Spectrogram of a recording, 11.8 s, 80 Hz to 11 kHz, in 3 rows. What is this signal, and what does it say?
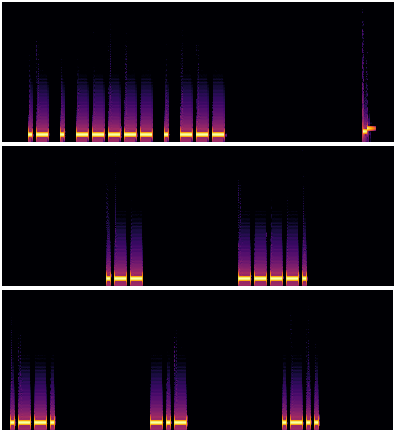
Morse code, heard as a keyed tone, about 30 wpm, spaced as for 13 wpm, 700 Hz. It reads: AE0EO W9PKL
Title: USA Call Signs - 5 Characters - 8x Character Spacing - 30wpm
